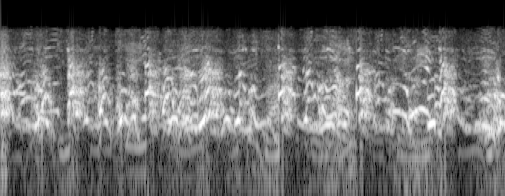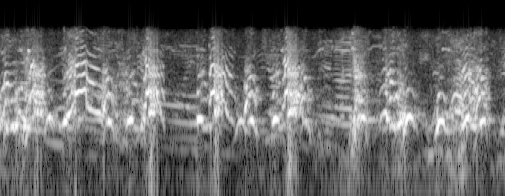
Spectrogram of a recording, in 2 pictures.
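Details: A pack of greyhounds sings as a group, with many tangled, warbling howls and yips rising and dipping. Some shorter yelps break through the steady chorus.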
